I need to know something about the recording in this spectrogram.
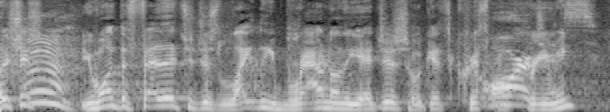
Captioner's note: none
